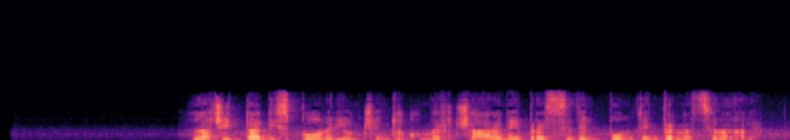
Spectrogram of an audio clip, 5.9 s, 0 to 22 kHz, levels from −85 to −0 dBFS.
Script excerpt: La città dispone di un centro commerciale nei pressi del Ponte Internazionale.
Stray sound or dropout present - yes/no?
no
